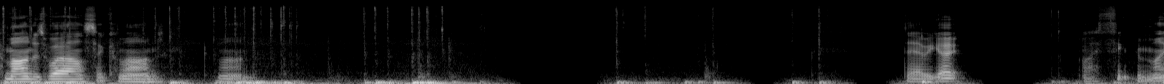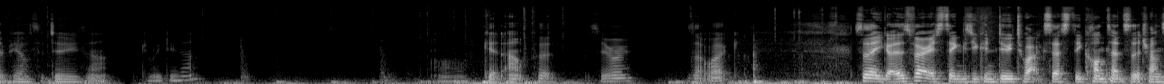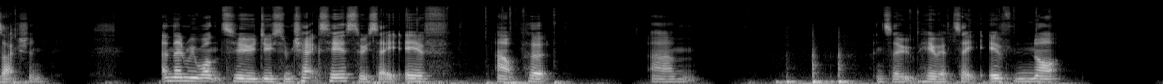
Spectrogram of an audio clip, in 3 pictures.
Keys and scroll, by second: 6.2 Return, 13.9 super+z, 28.8 Return.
